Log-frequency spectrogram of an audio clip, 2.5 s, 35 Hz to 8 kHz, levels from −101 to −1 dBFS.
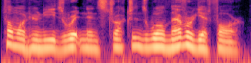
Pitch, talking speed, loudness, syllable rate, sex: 130 Hz, 215 wpm, -16 LUFS, 6.3 syllables/s, male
